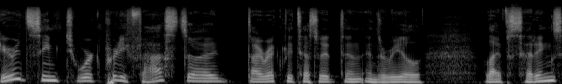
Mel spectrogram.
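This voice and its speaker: A man at medium pitch talks at a moderate pace, the sound dry and close with no echo. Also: very clean recording, silent background. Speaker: photographer and app developer. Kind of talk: video walkthrough of own photo work. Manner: hesitant, many fillers and restarts.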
